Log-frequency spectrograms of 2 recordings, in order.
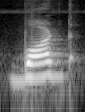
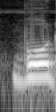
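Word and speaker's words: board: तो एक यहाँ पे एक्सेप्शन है, ये जो वर्ड है बी ओ ए आर डी, यहाँ पे भी देखिए ओ ए के बाद आर होता है, तो इसे हमें बॉड नहीं पढ़ना है। ठीक है, रूल के अकॉर्डिंग अगर हम जाएंगे तो ये इसको हम बॉड पढ़ेंगे, लेकिन इसका उच्चारण बॉड नहीं होता है, बोर्ड होता है। यहाँ पे ओ ए का उच्चारण ओ होता है।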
